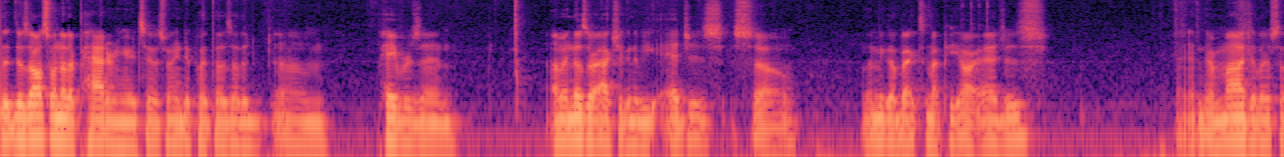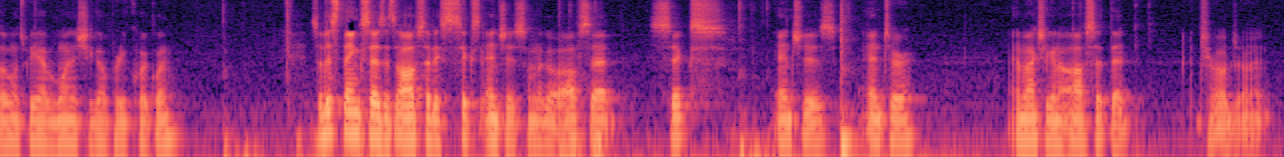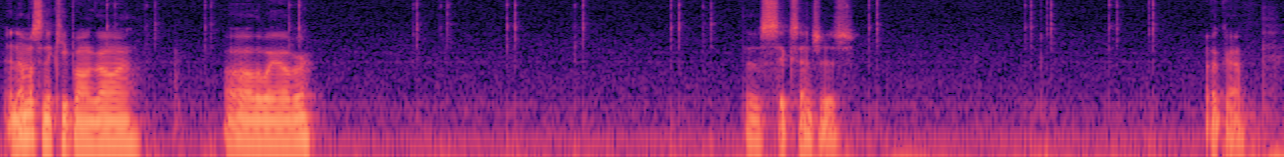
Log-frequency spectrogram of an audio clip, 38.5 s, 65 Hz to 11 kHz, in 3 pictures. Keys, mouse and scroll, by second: 1.0 space, 11.2 space, 14.5-15.4 typing, 15.5 Escape, 18.1 o, 18.2 Home, 18.4 6, 20.9 Home, 37.5 Escape, 38.2-38.5 typing.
